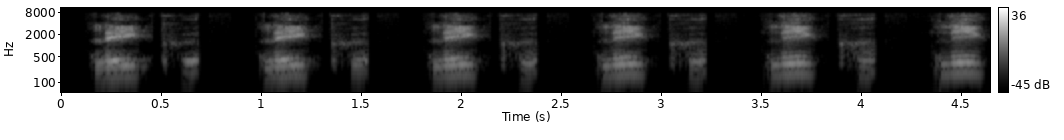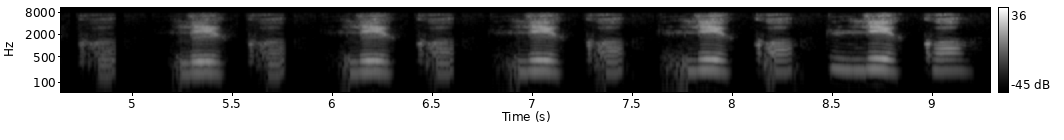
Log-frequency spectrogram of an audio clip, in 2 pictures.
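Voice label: Proto-Indo-European leikw to Lithuanian liko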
